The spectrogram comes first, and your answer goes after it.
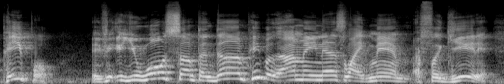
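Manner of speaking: high, exasperated outburst. Real, not acted. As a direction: throw up your hands, voice pitched high. Venting about indecisive people.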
